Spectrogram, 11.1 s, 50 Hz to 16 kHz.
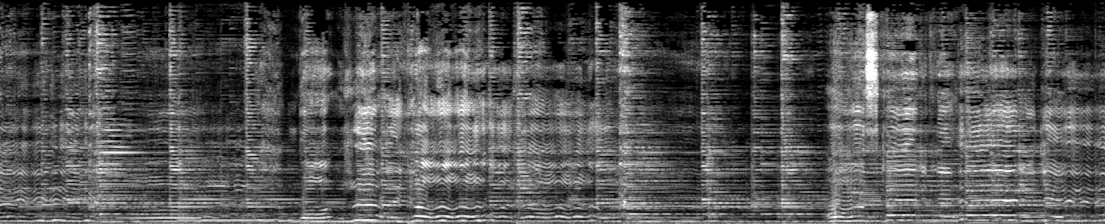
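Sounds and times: woman singing folk song: 0:00.0 - 0:07.4, 0:08.2 - 0:11.0
plucked strings: 0:00.0 - 0:11.0.

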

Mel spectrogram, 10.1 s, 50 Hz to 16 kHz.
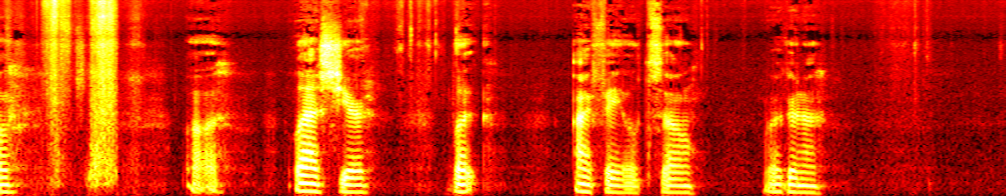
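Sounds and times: person speaking: 0:00.0 - 0:01.2, 0:01.8 - 0:03.8, 0:04.4 - 0:05.0, 0:05.8 - 0:08.4.

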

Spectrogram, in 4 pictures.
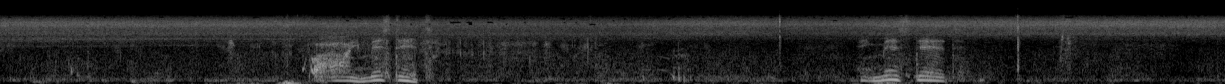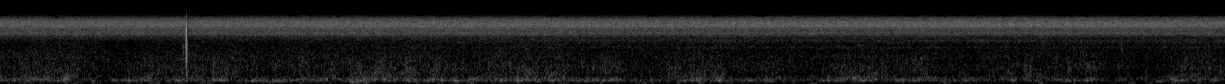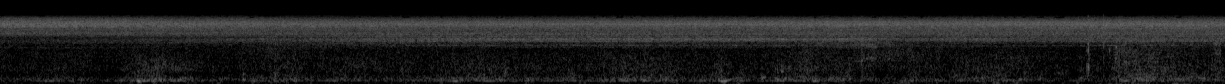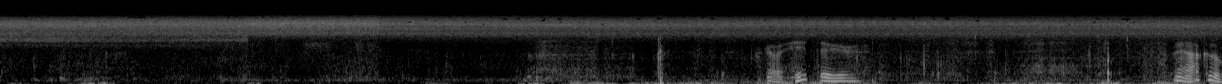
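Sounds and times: rustles and knocks in reeds: 0:00.0 - 0:03.5
high-pitched insect chorus: 0:00.0 - 0:48.9
lower insect drone: 0:00.0 - 0:48.9.

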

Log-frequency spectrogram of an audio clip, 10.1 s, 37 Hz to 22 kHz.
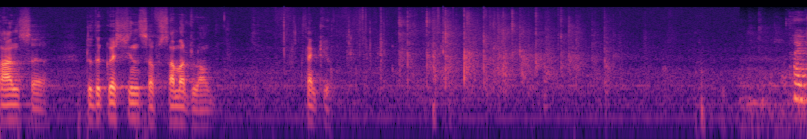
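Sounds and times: audience applause: 0:04.9 - 0:08.0.

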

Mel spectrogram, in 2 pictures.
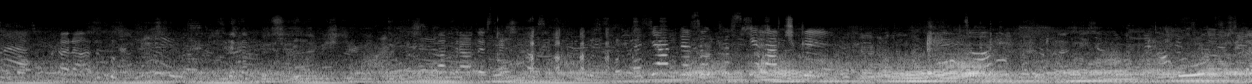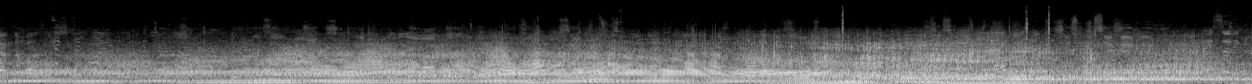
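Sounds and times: propeller aircraft droning flypast: 0:00.0 - 0:25.0.

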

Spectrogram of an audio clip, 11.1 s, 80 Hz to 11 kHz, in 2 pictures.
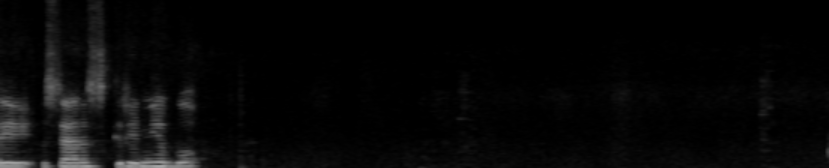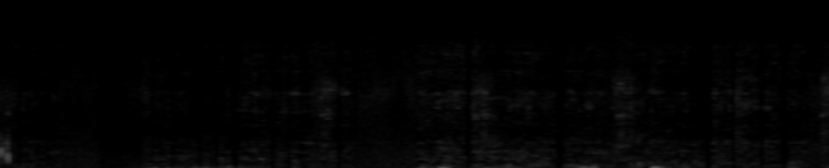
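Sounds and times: faint rustles: 0:01.6 - 0:11.0.

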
